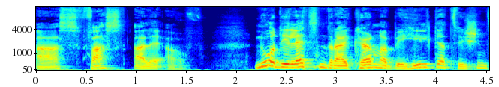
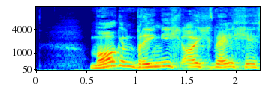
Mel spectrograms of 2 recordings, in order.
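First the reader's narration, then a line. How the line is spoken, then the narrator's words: Plain. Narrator (German): sagte der Täuber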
